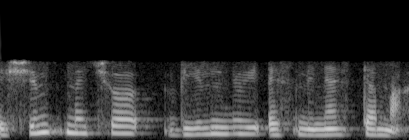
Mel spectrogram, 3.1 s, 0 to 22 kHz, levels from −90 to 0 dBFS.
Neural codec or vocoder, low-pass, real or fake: none; 3.6 kHz; real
